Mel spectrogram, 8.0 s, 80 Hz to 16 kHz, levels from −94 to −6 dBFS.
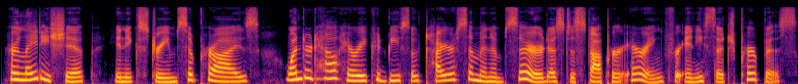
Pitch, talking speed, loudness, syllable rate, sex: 225 Hz, 175 wpm, -18 LUFS, 5.4 syllables/s, female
